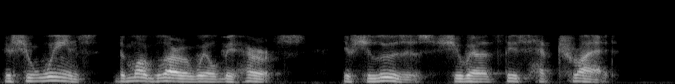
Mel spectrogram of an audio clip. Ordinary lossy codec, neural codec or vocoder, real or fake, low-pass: AAC, 16 kbps; codec, 24 kHz, 3 kbps, HILCodec; fake; 7.2 kHz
